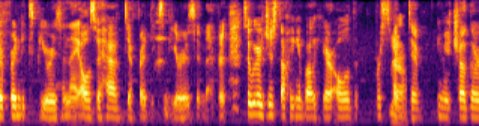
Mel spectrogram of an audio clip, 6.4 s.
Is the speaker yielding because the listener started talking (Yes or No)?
No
